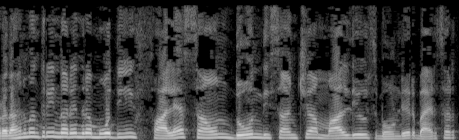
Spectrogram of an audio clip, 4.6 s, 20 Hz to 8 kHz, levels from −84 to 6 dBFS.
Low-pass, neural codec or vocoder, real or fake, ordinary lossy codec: none; none; real; none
